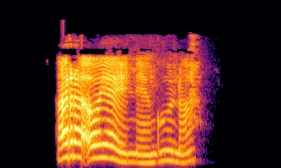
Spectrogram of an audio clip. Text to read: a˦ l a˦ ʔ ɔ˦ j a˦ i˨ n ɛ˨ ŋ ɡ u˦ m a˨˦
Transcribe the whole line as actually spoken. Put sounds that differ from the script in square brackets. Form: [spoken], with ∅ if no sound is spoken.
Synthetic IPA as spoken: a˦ [ɾ] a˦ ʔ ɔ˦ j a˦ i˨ n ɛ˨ ŋ ɡ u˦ [n] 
